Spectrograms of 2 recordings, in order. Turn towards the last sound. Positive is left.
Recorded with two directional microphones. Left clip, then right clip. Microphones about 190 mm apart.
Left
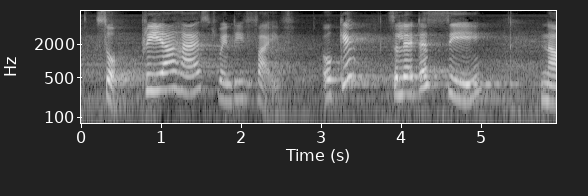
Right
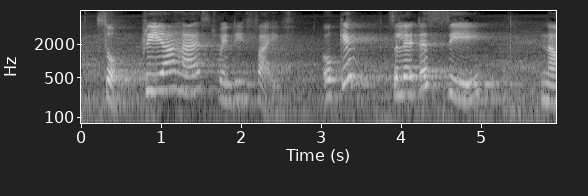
turn(degrees=20)  # may be behind; listen again after turning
